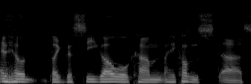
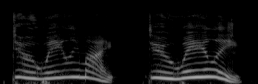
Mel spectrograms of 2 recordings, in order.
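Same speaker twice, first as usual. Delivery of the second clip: put-on very high, loud, drawn-out Australian accent; 6 dB louder than usual. Retelling what an Australian man shouted: Australian accent. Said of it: "typical insane Australian man".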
